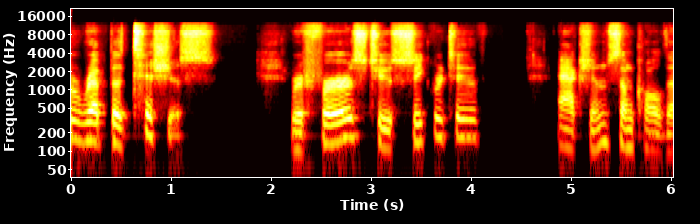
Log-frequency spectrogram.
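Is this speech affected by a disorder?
No.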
